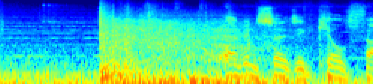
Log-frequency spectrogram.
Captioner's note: gunshot booming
